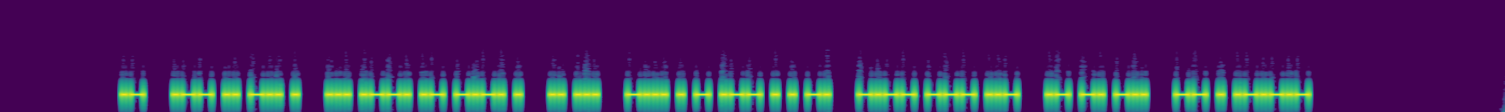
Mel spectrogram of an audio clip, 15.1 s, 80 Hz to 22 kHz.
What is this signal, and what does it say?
Morse code, heard as a keyed tone, about 28 wpm, 700 Hz. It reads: A WIDE SPACE IS BETWEEN YOU AND ME.
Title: Sentences from Top 1000 Words - Review Part 6 - 28wpm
